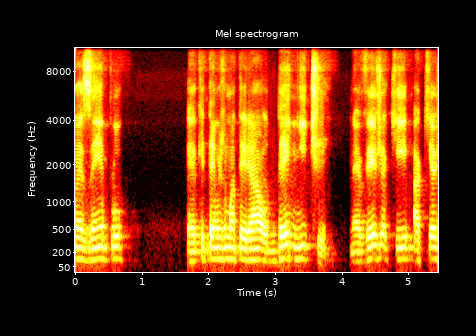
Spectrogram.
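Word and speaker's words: DNIT: Primeiro pronunciamos a letra D, e depois o restante da sigla, NIT, NIT, a gente pronuncia como se fosse uma palavra, DENIT.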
